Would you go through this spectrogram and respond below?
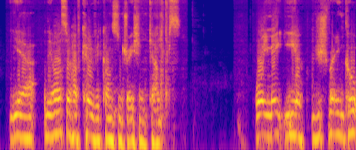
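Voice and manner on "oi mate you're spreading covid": bad, failed fake Australian accent. Joking about Australia in conversation, say it in a bad Australian accent. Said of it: "I can't do Australian".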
